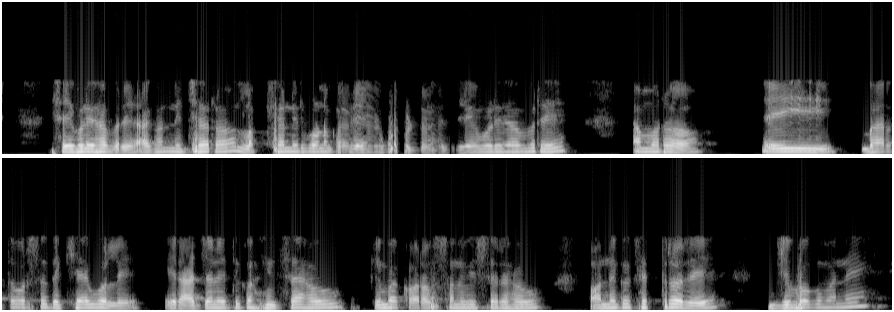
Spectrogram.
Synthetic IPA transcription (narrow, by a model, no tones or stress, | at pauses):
seɦibʱoɭibʱabɔɾea̰ɡʱɔnnid͡ʒʱɔɾɔlɔkʰːjɔniɾbɔɾɔɽ̃ɔkɔɾɾakupɔɔed͡ʒebʱoɭibʱabɔɾe | amɔɾɔ | eɦibʱaɾɔt̪ɔbɔɾsɔed̪ekʰiaubɔleː | ɾad͡ʒɔnojt̪ikɔɦĩsaɦewkimbakɔɾɔpsɔnɔbisɔjɔɾeɦew | ɔ̰nekɔkʰet̪ɾɔɾe | d͡ʒibɔkumane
